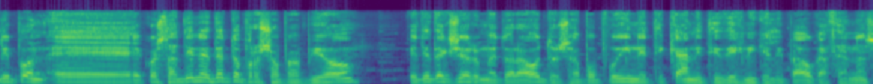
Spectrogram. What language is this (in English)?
Greek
